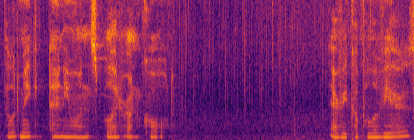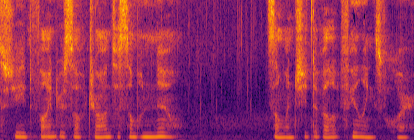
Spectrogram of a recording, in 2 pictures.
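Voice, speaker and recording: A woman playing a cute young lifeguard girl who tells a sinister campfire story in an audio roleplay, soft, whispery, measured and ominous. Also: on the high side, breathy edge, heavily acted, low-quality recording.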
